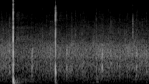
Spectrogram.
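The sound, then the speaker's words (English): Applause from a church audience: a steady, even wash of many hands clapping, with two sharp, louder claps standing out near the start. “Can we give them a huge hand? Just let them know we're glad that they're here.”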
